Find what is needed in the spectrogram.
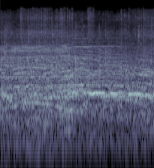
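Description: Several voices calling out in long, drawn-out shouts that overlap, over crowd chatter.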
